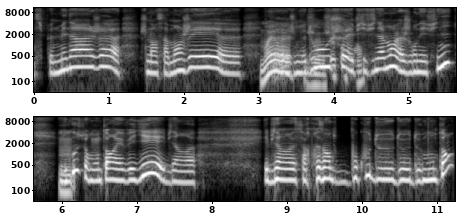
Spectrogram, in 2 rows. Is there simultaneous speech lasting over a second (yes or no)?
yes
